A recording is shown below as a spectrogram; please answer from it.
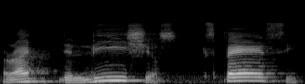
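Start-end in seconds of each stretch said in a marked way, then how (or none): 0.6-1.8 slow Delicious, de-LI-cious; Delicious with a long stressed middle syllable; stressed-syllable demo. Shown as a demonstration. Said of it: "practice with words like". 2.0-3.0 expensive as ex-PEN-sive, high and loud; stressed-syllable demo. Shown as a demonstration. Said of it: "practice with words like".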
